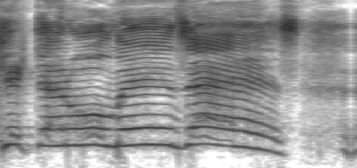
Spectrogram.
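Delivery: very high, very slow acted bellow, ass stretched. Retelling watching a match in a sports bar: imitating his own scream. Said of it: "I was screaming at the top of my lungs".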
